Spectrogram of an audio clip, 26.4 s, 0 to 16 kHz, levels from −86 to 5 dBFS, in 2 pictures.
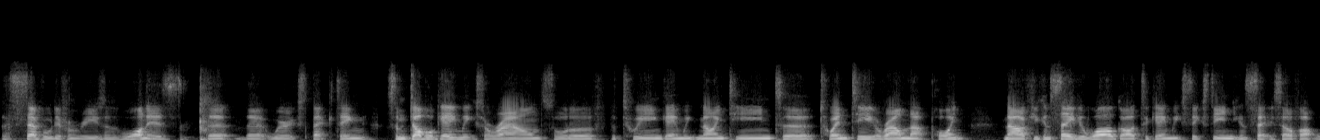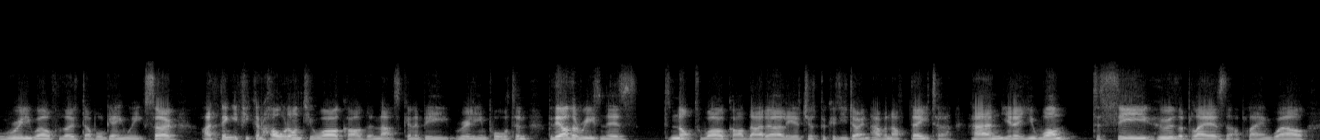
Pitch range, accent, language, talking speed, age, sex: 120-135 Hz, British, English, 230 wpm, 20-39, male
